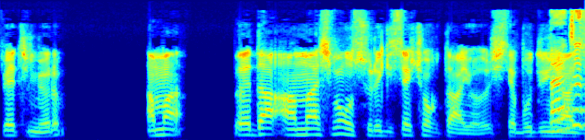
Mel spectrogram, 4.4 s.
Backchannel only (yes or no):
no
